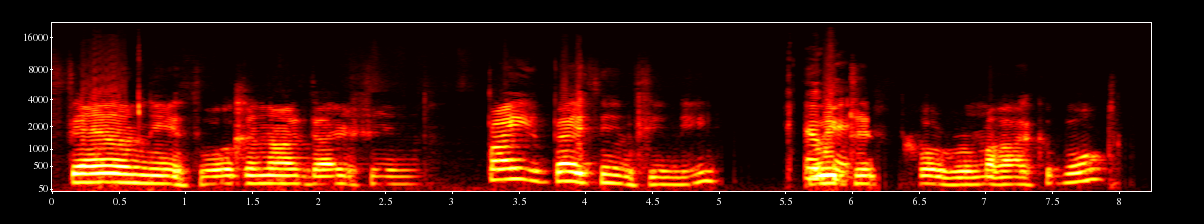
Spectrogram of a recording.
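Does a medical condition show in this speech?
Yes: cerebral palsy.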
